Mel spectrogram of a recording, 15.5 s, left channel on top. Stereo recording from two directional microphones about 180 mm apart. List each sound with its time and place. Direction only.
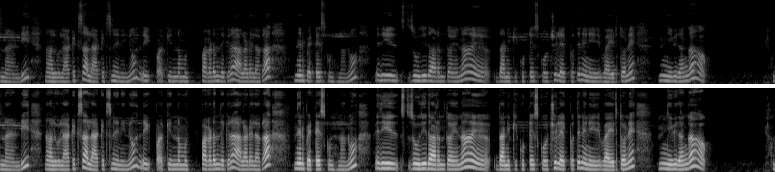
0.0 s a woman's voice: 30° right (ahead or behind)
